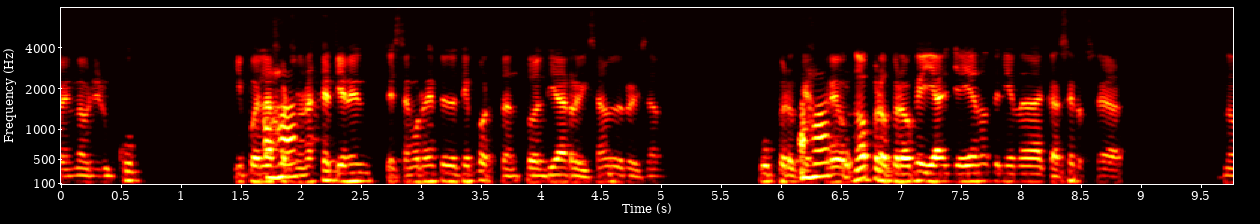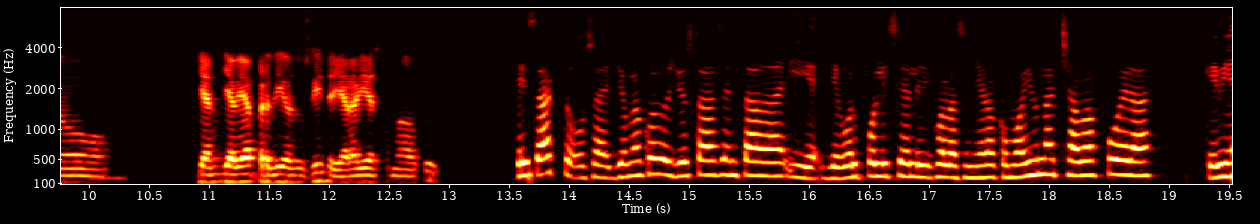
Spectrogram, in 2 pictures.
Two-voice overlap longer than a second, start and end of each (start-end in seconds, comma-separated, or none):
none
